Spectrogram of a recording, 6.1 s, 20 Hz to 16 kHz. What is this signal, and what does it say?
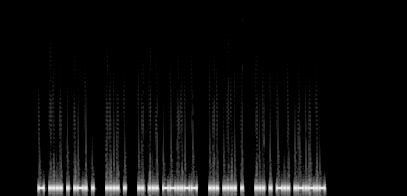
Morse code, heard as a keyed tone, about 42 wpm, 700 Hz. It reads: THERE HE IS, SHE SED.
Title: Sentences from Top 100 Words and Abbreviations 45wpm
